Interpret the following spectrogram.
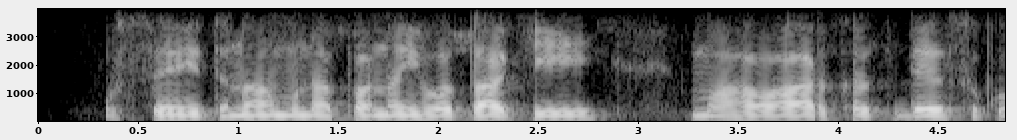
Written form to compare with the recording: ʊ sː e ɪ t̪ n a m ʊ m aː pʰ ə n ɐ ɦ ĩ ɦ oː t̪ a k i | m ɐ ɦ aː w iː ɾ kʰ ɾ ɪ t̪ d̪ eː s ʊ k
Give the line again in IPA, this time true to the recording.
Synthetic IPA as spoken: ʊ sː e ɪ t̪ n a m ʊ n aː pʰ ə n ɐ ɦ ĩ ɦ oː t̪ a k i | m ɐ ɦ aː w aː ɾ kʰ ɾ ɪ t̪ d̪ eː s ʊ k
